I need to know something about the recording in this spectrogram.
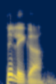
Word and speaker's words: billiger: O grande problema acontece quando os alunos, depois de aprenderem essa pronúncia, começam a aprender a usar as terminações, as declinações, porque a pronúncia muda, ou seja, billig vira billiger, quando eu acrescento uma terminação.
